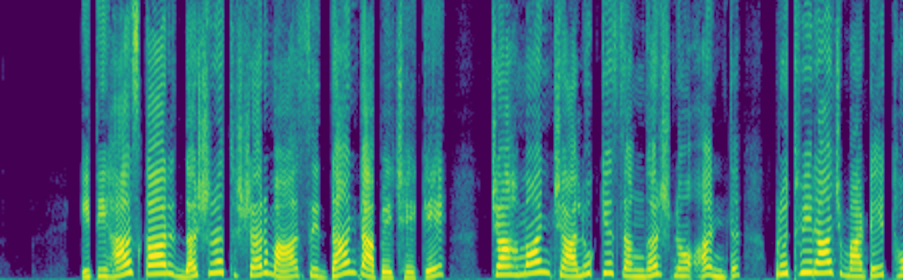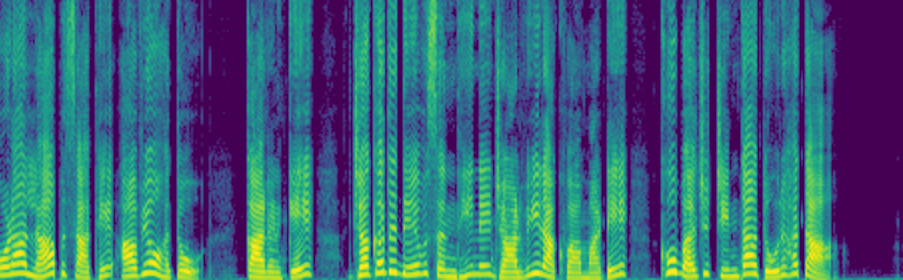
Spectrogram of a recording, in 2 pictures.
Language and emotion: Gujarati, neutral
